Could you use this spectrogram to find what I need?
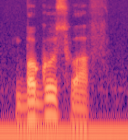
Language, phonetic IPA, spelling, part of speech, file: Polish, [bɔˈɡuswaf], Bogusław, proper noun / noun, Pl-Bogusław.ogg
